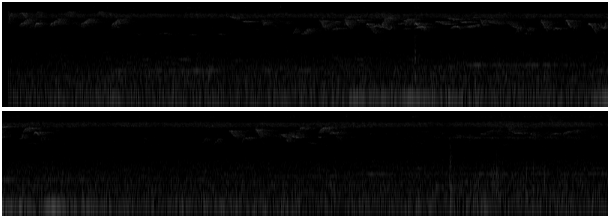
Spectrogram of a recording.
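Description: Near silence: faint bird chirps in scattered quick clusters over a steady high-pitched hiss.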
